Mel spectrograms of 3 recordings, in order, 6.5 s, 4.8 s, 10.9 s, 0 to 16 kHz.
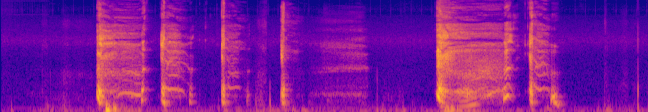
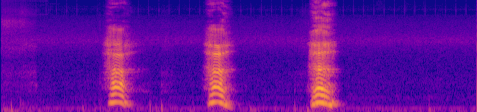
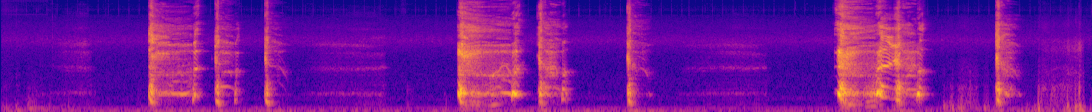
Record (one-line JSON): {"cough_length": "6.5 s", "cough_amplitude": 24439, "cough_signal_mean_std_ratio": 0.34, "exhalation_length": "4.8 s", "exhalation_amplitude": 9265, "exhalation_signal_mean_std_ratio": 0.29, "three_cough_length": "10.9 s", "three_cough_amplitude": 32072, "three_cough_signal_mean_std_ratio": 0.31, "survey_phase": "beta (2021-08-13 to 2022-03-07)", "age": "45-64", "gender": "Female", "wearing_mask": "No", "symptom_cough_any": true, "symptom_runny_or_blocked_nose": true, "symptom_sore_throat": true, "symptom_fatigue": true, "symptom_headache": true, "symptom_other": true, "symptom_onset": "3 days", "smoker_status": "Never smoked", "respiratory_condition_asthma": false, "respiratory_condition_other": false, "recruitment_source": "Test and Trace", "submission_delay": "1 day", "covid_test_result": "Positive", "covid_test_method": "RT-qPCR", "covid_ct_value": 24.9, "covid_ct_gene": "ORF1ab gene"}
